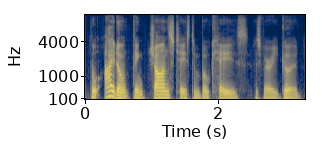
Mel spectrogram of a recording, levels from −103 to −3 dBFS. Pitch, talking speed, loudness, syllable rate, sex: 115 Hz, 200 wpm, -19 LUFS, 4.7 syllables/s, male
